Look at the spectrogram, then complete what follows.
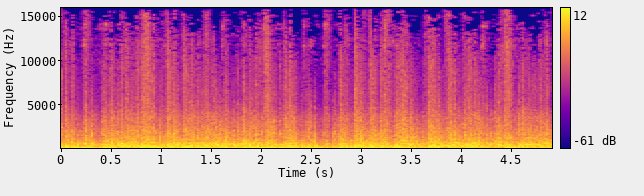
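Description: Aerial fireworks going off in a rapid, continuous barrage: dense crackling of many bursting shells over a low rumble of booms.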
